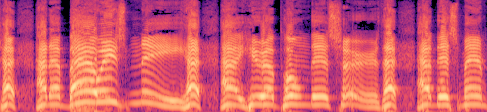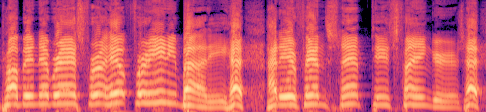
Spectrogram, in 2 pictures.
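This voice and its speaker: A man delivers a hellfire sermon in a very high, strained register, chanting each phrase and tacking on "uh, and everything" again and again. He draws key words out slowly and breaks into shouts. The sound is dry and close, with no room echo. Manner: chanted preaching cadence with constant "uh, and everything" fillers. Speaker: preacher.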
